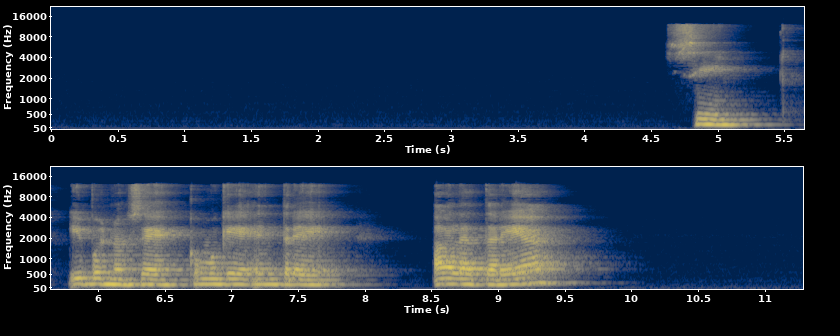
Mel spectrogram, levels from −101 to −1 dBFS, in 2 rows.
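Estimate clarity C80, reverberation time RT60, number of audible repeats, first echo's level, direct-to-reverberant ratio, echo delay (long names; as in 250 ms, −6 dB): 11.0 dB, 0.75 s, no echo audible, no echo audible, 2.5 dB, no echo audible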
